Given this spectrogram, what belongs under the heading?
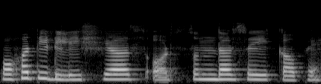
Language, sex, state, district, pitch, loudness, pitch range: Hindi, female, Bihar, East Champaran, 230 Hz, -22 LUFS, 220-235 Hz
